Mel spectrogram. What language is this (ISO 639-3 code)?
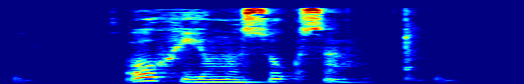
chm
